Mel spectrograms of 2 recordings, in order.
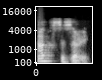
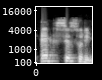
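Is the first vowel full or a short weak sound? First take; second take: weak; full. First: The first vowel is a short weak sound. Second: The first vowel is a full open sound. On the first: The speaker calls it right. "শব্দটা উচ্চারণ হবে কিছুটা আয়ের মতো" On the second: The speaker calls it wrong. "আমরা এটাকে অ্যাক্সেসরি বলি"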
